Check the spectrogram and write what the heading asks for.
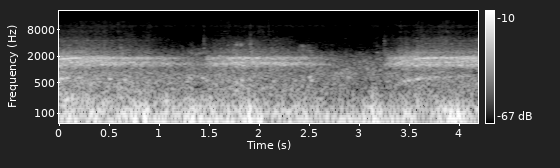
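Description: Faint steady running noise from the car-hauler semi truck and its trailer rig: a low rumble with a hissing whine on top that fades, cuts out for about a second near the end, then comes back.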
